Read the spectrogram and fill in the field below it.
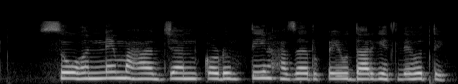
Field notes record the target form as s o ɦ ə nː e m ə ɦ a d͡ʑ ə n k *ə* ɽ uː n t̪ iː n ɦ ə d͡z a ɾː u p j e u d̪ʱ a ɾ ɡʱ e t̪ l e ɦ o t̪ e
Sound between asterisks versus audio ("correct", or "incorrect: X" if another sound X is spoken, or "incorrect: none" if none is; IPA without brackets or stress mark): correct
